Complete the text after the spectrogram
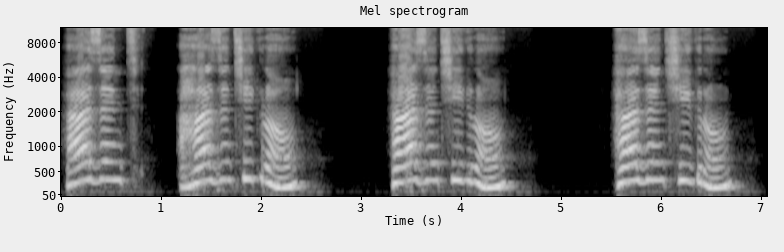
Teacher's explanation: a negative yes, no question with a falling instead of rising tone, because we know with yes, no question, always there is a rising tone at the end of the question, while with the exclamatory question, there will be a falling instead of rising intonation.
